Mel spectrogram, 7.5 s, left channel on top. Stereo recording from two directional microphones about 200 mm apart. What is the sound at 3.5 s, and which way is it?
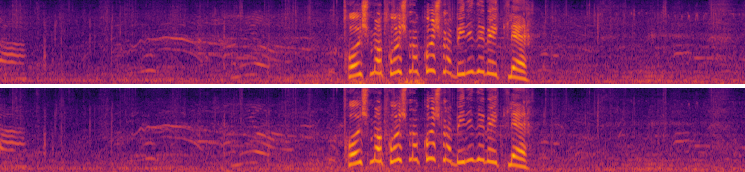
Speech, 20° right (ahead or behind).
